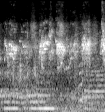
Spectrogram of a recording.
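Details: Three-year-old male ring-necked parakeet, semi hand-tamed and kept as a pet, giving a run of short, bright, high chirping notes about every half second over a steady low hum.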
